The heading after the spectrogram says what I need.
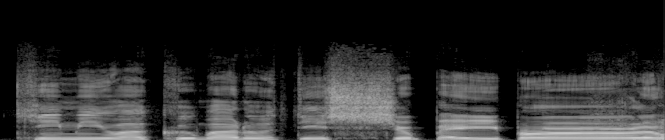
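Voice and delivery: slow, over-pronounced ティッシュペーパー; Wagyu pronunciation bit. Retold or imitated. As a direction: stretch ティッシュペーパー out with a showy mock-English sound. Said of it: "和牛さんのこのネタで珍しいな。発音よってやつね".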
